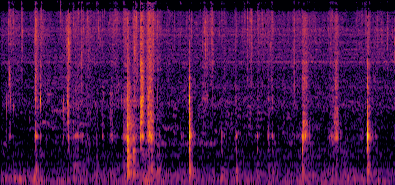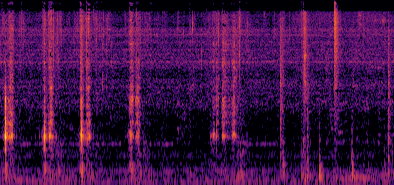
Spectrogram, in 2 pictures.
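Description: Chef's knife cutting raw chicken breast into chunks on a wooden cutting board. The blade knocks on the board in a slow, uneven series of about one cut a second.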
